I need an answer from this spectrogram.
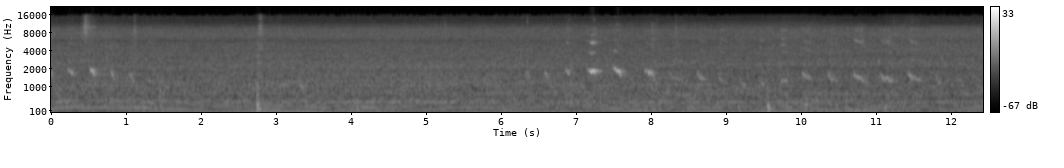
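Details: Young female Sheepadoodle, 20 weeks old, lets out soft, scattered downward-sliding whimpers, the strongest few bunched past the midpoint, with a faint steady hum beneath.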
